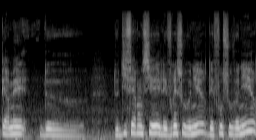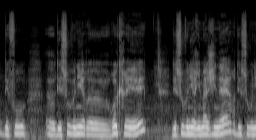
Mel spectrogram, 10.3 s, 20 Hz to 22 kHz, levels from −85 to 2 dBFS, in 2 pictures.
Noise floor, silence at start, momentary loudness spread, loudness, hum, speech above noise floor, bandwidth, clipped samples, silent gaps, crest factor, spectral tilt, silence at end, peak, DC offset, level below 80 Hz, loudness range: -45 dBFS; 0.05 s; 13 LU; -24 LUFS; none; 22 dB; 15.5 kHz; under 0.1%; none; 14 dB; -7 dB/octave; 0 s; -10 dBFS; under 0.1%; -54 dBFS; 3 LU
